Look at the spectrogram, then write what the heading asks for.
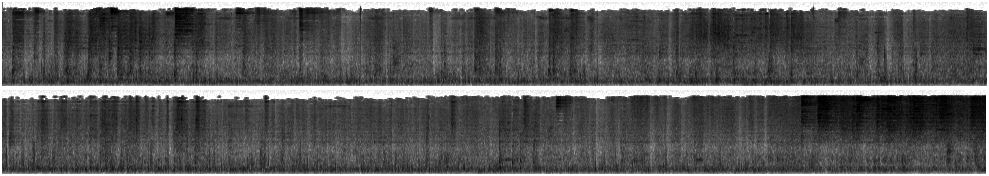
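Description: Passenger train running on the rails, heard from an open coach doorway: a steady rumble with repeated clicks as the wheels cross rail joints, and more hiss near the end.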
